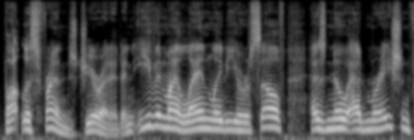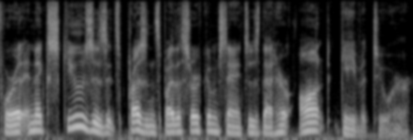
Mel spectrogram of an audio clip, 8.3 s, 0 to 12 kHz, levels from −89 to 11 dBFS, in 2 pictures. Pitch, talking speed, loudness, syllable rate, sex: 145 Hz, 210 wpm, -19 LUFS, 5.6 syllables/s, male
